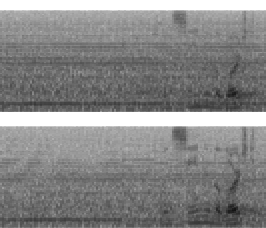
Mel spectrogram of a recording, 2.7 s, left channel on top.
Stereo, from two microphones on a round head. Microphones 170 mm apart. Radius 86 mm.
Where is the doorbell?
No doorbell in this recording.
